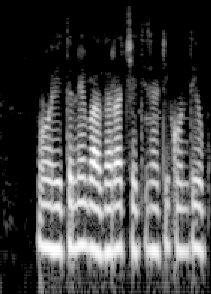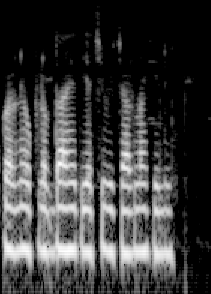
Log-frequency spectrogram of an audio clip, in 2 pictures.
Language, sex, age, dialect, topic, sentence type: Marathi, male, 25-30, Standard Marathi, agriculture, statement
